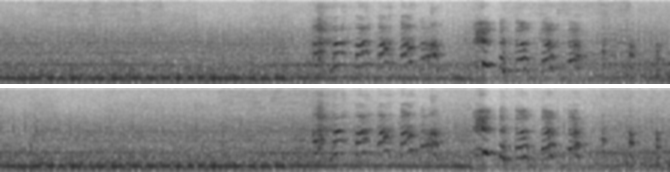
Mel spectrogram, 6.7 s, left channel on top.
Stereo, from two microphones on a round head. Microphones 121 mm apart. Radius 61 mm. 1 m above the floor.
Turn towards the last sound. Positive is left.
turn(degrees=-45)  # may be behind; listen again after turning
